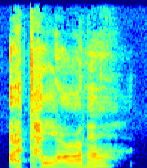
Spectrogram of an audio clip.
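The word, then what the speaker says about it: Atalanta: First one up is At- Atalana, I believe is how they pronounce it, to me, it looks a little bit like Atlanta, but it's not actually it pronounced that way.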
